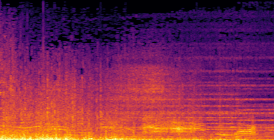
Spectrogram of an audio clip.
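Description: A large explosion rumbling under dramatic film score music, the blast loudest in the first second.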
